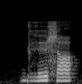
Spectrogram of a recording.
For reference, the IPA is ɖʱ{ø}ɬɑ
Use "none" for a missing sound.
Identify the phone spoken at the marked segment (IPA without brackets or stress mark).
ø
